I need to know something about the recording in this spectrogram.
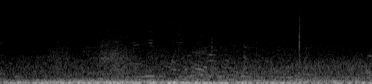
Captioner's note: wind blowing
